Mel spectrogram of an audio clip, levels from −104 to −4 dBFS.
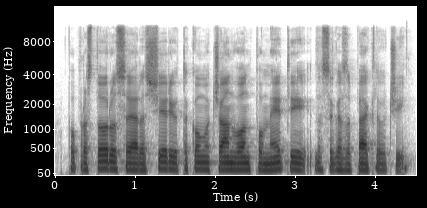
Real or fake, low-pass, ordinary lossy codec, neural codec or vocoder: real; 10.8 kHz; AAC, 96 kbps; none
